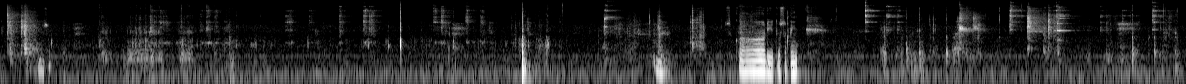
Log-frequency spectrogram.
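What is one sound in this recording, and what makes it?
Wires and plastic connectors rustle and click as a hand handles them.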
